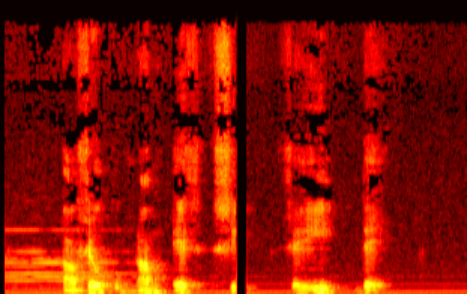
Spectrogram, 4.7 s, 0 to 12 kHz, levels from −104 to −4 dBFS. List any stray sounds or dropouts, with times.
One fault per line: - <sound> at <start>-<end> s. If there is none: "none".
- dropout at 2.3-2.5 s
